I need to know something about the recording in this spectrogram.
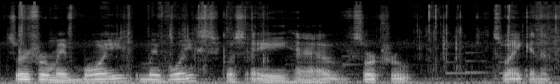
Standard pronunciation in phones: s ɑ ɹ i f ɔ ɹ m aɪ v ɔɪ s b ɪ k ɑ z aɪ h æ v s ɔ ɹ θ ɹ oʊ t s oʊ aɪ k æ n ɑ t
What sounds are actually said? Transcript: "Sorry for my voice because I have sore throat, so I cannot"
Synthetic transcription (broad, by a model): s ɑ ɹ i f ɔ ɹ m aɪ b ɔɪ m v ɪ k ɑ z aɪ h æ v s ɔ ɹ f ɹ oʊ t s oʊ aɪ k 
